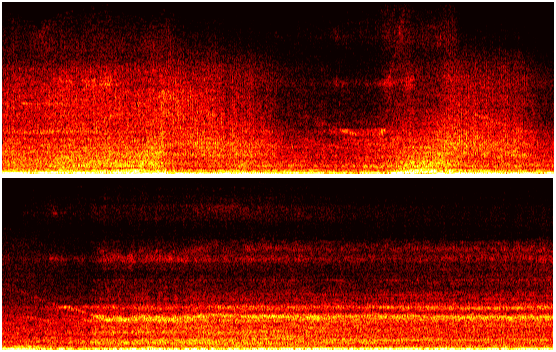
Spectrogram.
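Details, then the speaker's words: Engine blips up and settles with no hiss or flutter between revs. With a stronger spring fitted, the blow-off valve now stays shut, where before it ended up wide open. "so this is now staying shut before it was eventually wide open but this Springs a lot stronger now if we rev it up a little"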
